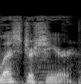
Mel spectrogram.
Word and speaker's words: Leicestershire: My free tip for you is that if you ever have to discuss a place called Loughborough in Leicestershire, it's pronounced Loughborough in Leicestershire.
